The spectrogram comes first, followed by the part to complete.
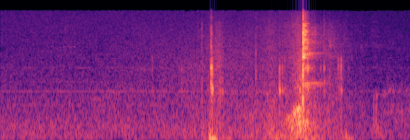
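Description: Golf driver striking a teed ball: a short swish building into a sharp, loud crack at impact, with a brief click about half a second before it.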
